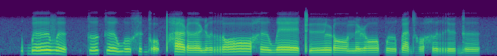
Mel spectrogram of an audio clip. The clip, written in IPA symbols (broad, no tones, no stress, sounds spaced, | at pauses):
ɓ əː v ə | k ɤ k əː w o x ə ɡ ɔ̰ pʰ a ɽ ɐː ɳ ɤ r ɔː h əː w ɛː tʼ øː ɽ ɔː n ɐ ɭ ɔː p ɤ ɓ a dʱ ɔ h ɤ r ø ɡ əː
